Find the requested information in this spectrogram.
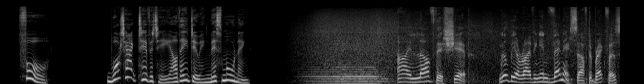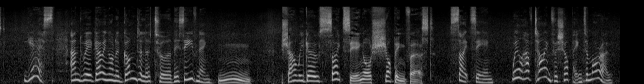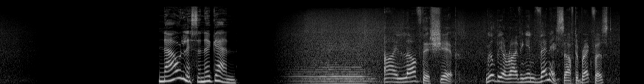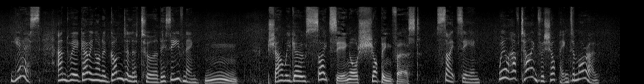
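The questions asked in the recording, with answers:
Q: What activity are they doing this morning?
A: Sightseeing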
